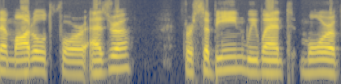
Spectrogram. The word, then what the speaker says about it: Sabine: So Ranger, I know Sabine, not Sabine. Sabine. Yeah, Sabine. I don't like doing the Just pronunciations.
